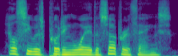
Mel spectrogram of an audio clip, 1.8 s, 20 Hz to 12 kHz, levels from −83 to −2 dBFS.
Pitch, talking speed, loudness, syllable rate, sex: 135 Hz, 235 wpm, -16 LUFS, 7.1 syllables/s, male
